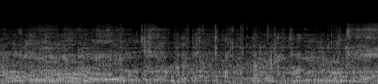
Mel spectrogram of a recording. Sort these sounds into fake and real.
fake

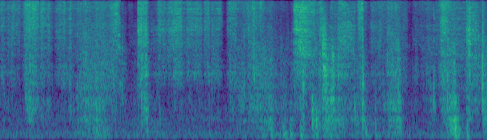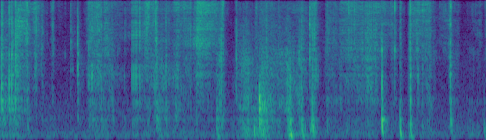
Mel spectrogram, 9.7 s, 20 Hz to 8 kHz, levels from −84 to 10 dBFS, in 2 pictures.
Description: real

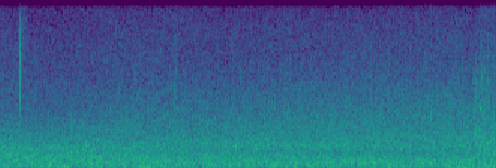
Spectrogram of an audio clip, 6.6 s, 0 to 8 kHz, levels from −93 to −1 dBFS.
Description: real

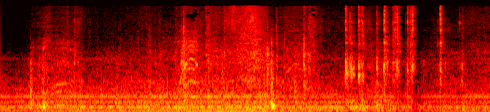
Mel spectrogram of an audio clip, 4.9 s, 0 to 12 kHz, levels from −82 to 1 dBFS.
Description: real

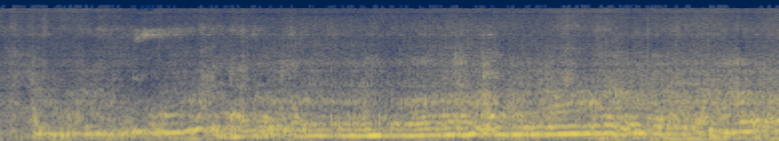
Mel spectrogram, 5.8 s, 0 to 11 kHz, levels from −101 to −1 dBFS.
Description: fake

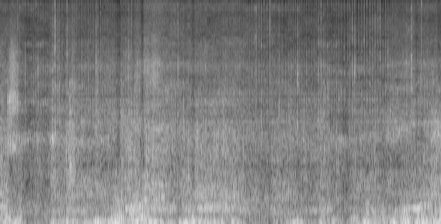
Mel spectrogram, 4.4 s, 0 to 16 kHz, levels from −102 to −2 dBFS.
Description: fake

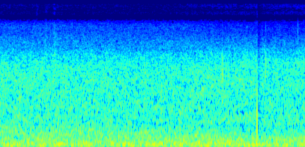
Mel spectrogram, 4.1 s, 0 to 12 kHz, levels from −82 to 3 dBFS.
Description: real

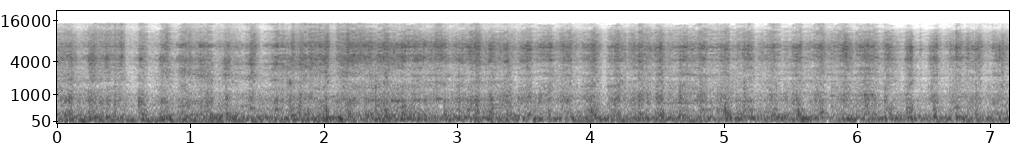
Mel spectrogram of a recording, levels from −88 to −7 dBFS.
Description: fake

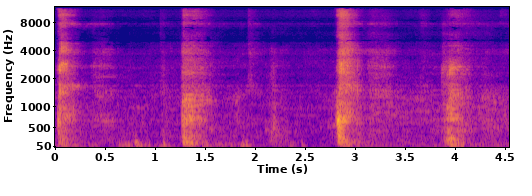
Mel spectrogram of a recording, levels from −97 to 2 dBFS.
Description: fake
